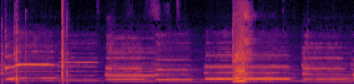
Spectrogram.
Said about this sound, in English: And we're going to roll out to a little bit of that hood music.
